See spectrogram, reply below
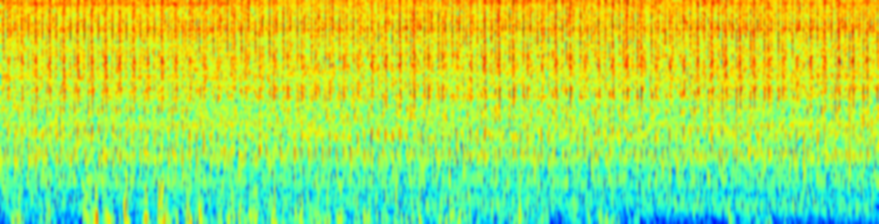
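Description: Rapid, uneven knocking rides over the idle, clearest in the first few seconds; a cold-engine knock whose source isn't pinned down.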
